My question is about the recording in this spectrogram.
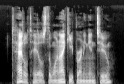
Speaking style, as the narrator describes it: I muttered

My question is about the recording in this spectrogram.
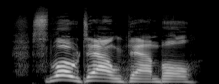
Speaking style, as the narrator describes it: a guard hollered, very close to William

